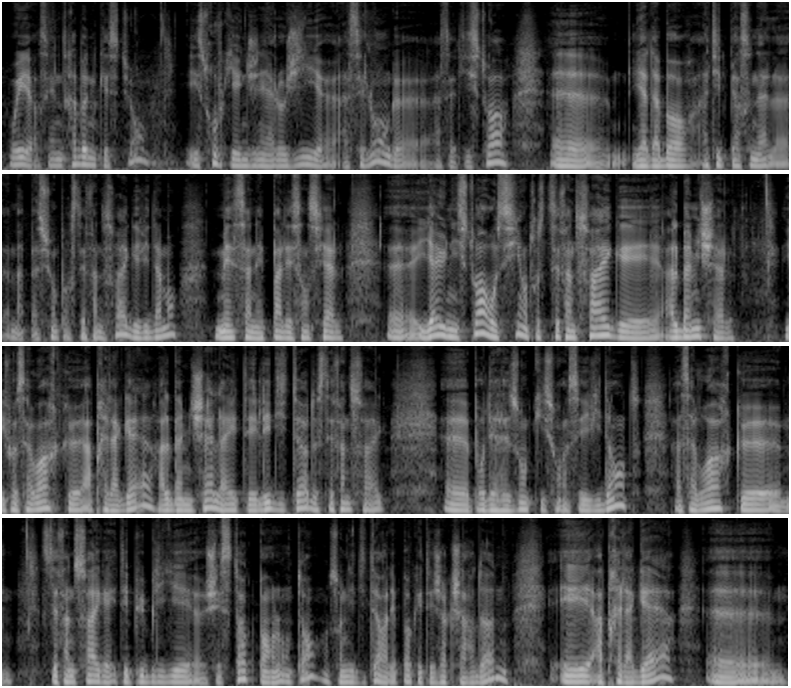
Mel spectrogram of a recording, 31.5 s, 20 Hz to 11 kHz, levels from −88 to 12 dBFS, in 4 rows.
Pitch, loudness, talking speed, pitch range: 120 Hz, -24 LUFS, 185 wpm, 110-140 Hz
